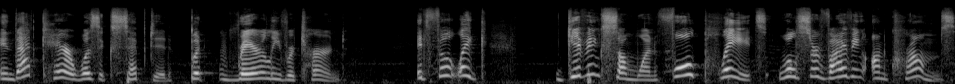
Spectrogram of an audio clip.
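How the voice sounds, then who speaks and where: A woman, loud and high-pitched, fairly slow, with very wide pitch swings and a dry, close sound with no echo. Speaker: art content creator and vlogger. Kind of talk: personal storytime monologue. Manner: emotional, halting at times.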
